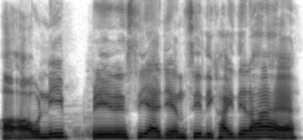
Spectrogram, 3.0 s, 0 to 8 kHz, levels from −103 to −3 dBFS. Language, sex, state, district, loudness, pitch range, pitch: Hindi, male, Jharkhand, Garhwa, -9 LUFS, 170-190 Hz, 175 Hz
